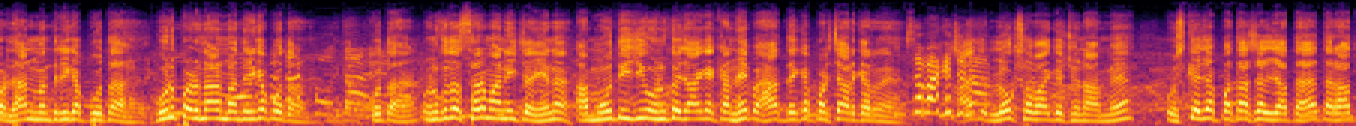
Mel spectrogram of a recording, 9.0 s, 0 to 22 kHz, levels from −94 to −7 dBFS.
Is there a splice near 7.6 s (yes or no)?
no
